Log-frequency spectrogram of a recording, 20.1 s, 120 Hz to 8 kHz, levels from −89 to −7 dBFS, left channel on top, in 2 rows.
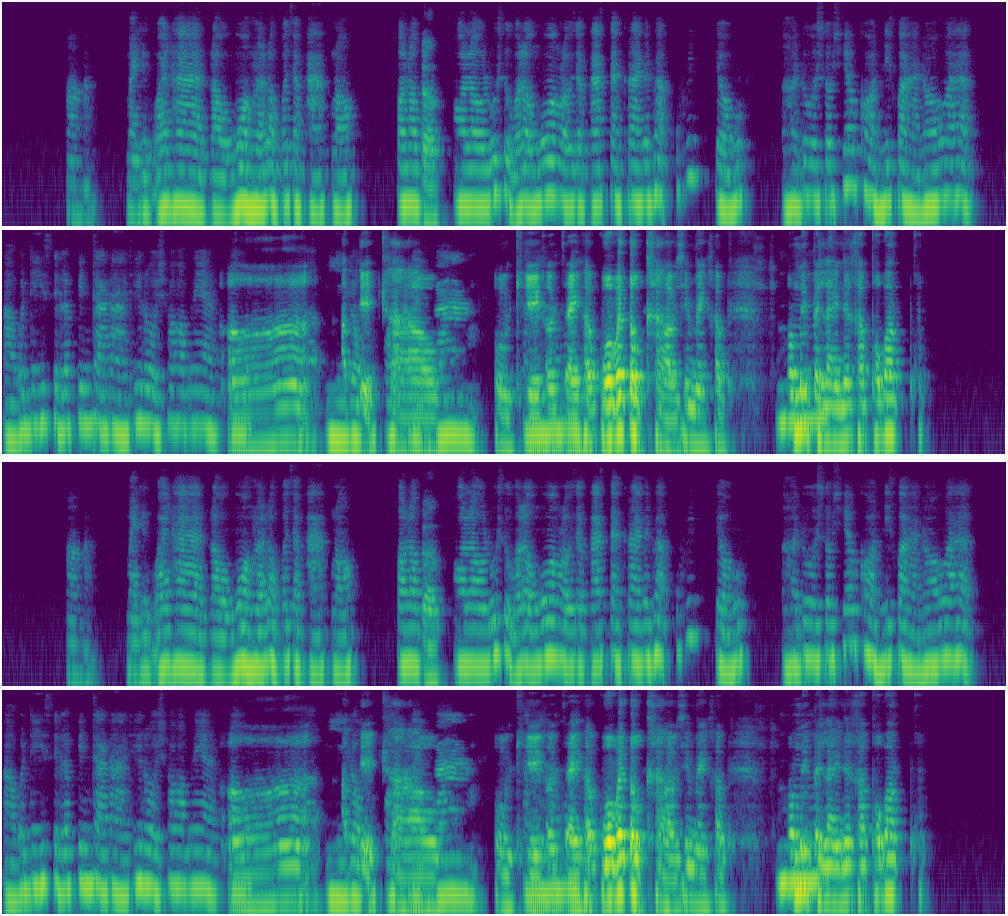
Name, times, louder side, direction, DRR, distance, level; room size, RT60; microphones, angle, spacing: voice 1, 1.2-3.5 4.0-4.2 4.5-7.4 7.8-9.7 10.1-12.5 13.0-14.8 15.2-15.8 17.8-18.3, equal, 5° left, 1.5 m, -30 dB
voice 2, 12.3-13.1 13.6-14.4 15.0-17.6 17.9-19.2, equal, 80° left, 0.9 m, -24 dB
4.2 x 3.8 x 2.3 m
head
